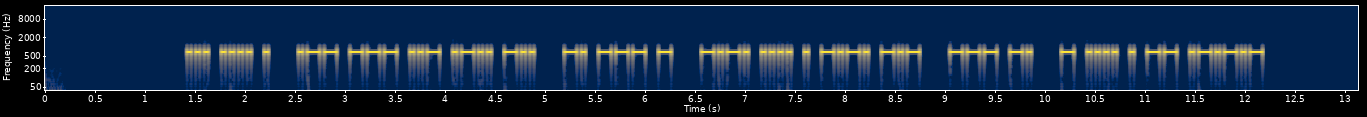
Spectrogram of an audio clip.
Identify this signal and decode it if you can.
Morse code, heard as a keyed tone, about 28 wpm, 700 Hz. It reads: SHE WOULD NOT CHECK ON THEM.
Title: Sentences from Top 1000 Words - Review Part 3 - 28wpm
